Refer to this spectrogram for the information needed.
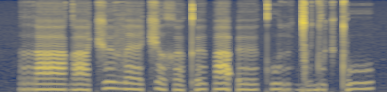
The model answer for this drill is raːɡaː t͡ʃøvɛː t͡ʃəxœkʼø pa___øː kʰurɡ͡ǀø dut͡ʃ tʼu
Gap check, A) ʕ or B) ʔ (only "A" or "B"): B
